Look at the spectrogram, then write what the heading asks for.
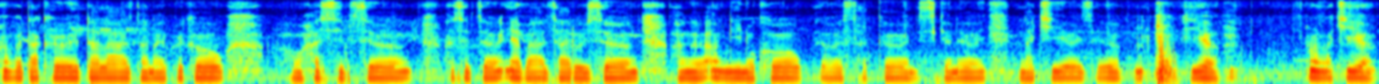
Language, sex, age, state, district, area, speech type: Bodo, male, 18-30, Assam, Baksa, rural, spontaneous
